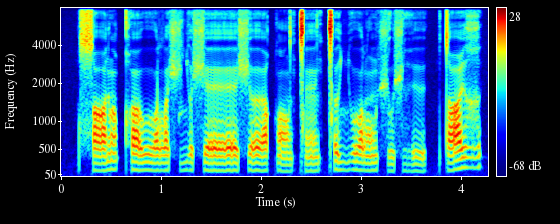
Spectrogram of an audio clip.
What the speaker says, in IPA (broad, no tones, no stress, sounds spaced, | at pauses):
sˤ ɑ ɾ ũ qʰ ʊː lˠ ɪ ʃ ʎ ʌ ʃ ɛː ʃ ɜː q ɔ̃ ǀ ɛ̃ ǀ ə ʎ ʊː lˠ ũ ʃ ʊ ʃ ɦ ɪ | tˤ i ʁ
